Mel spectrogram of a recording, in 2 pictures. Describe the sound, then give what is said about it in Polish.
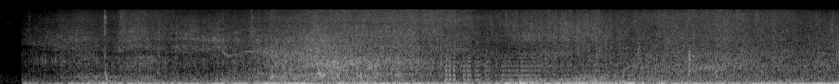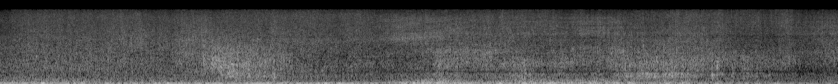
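A car drives through water on muddy forest tracks and paths, recorded through an open car window, with constant rushing and splashing and several louder surges as the wheels push through deeper puddles. The sound is fairly loud, with no voices. “Po prostu otworzyłam okno po to, żeby wysunąć delikatnie mikrofon i tak jak Państwo słyszą, my po prostu pływamy troszeczkę po tych duktach i ścieżkach leśnych.”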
